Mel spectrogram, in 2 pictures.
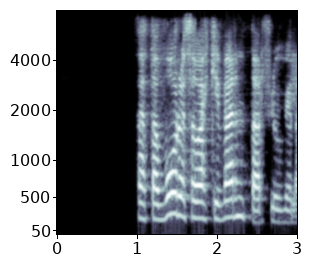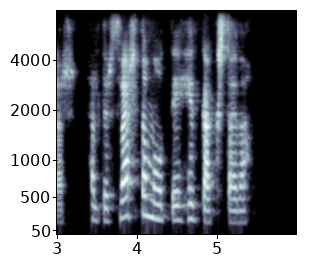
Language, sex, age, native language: Icelandic, female, 30-39, Icelandic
